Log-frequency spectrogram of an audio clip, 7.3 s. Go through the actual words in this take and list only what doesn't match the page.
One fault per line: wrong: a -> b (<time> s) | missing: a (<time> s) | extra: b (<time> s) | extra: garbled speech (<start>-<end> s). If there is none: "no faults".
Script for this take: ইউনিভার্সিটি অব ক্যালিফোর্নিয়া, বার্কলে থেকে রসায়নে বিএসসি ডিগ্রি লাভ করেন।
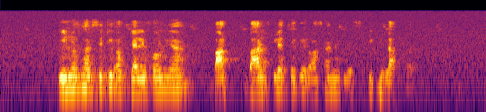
no faults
